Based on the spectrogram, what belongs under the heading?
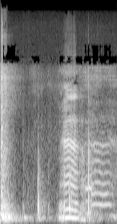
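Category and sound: household object, door being shut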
